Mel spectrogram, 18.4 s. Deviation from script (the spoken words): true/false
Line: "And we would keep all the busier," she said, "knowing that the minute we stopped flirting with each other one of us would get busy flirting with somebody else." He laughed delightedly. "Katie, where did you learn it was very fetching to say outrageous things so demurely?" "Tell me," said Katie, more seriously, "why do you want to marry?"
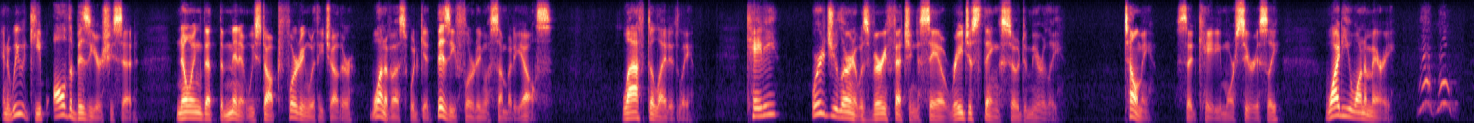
true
